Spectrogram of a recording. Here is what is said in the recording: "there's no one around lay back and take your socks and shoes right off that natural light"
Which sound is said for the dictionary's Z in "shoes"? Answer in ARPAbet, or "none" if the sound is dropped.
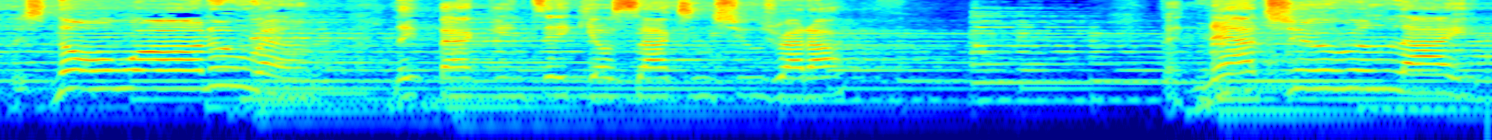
Z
